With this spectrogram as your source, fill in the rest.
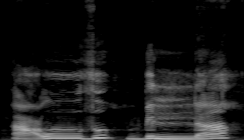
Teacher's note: لام کو کھری زبر ہے، اس کو تھوڑا لمبا کریں گے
